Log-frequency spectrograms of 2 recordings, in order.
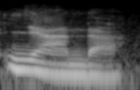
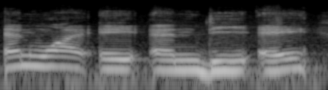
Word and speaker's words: Nyanda: And she is not Nyanda. Don't say it like a shall. It's not, it's N-Y-A-N-D-A, but it's Nyanda.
